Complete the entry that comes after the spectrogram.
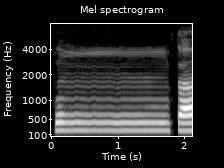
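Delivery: কুনতা with a long nasal hum on the ন, very slowly; nasal ghunna. Shown as a demonstration. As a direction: hum the ন through the nose. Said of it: "এখানে ইকফা গুন্না". (গুন্না দিয়ে ধীরে পড়া)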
